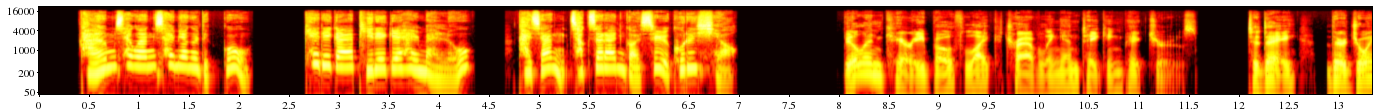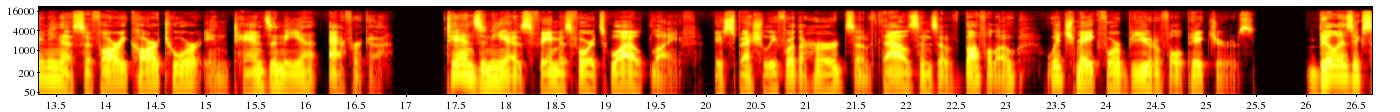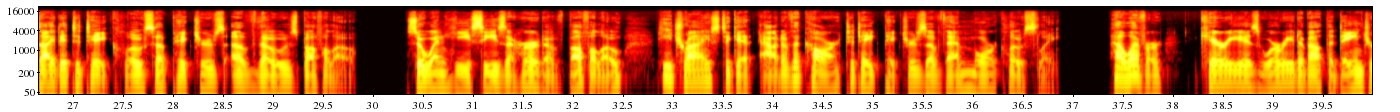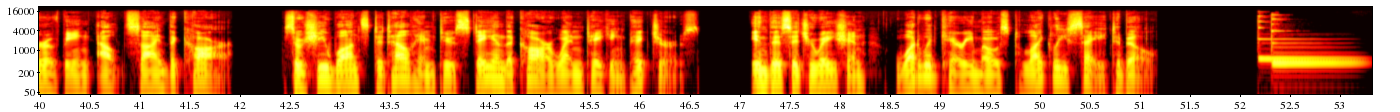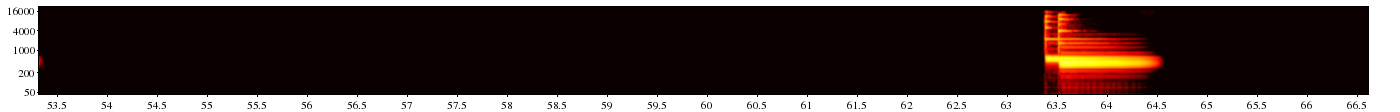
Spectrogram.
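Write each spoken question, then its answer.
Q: In this situation, what would Carrie most likely say to Bill?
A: You'd better stay in the car when taking pictures; it's dangerous to get out.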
